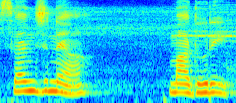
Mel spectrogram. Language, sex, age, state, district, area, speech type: Sanskrit, female, 45-60, Maharashtra, Nagpur, urban, spontaneous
